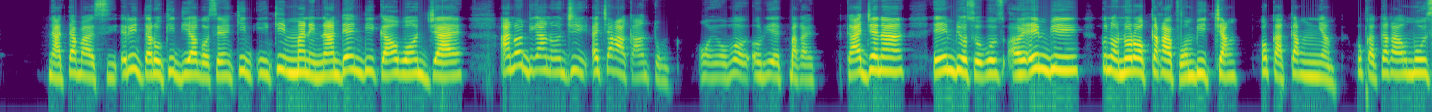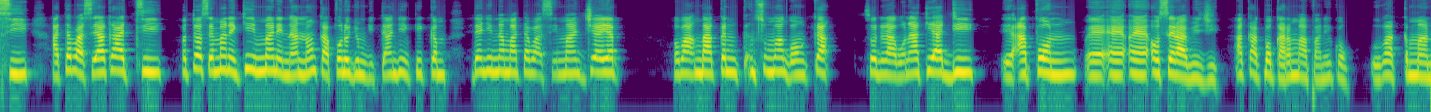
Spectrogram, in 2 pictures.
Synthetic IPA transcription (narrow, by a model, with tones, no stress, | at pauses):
na˨a˨ta˦ba˨si˨e˦ɾi˦n̩˦ta˨ɾo˨ki˦di˦a˦ɡo˨se˦˨ŋ̩˦ki˦m̩˦ma˦ne˨na˨n˦de˦m̩˦di˦ka˨o˦bɔ˦n̩˦d͡ʒa˦e˦ | a̰˨no˦di˨ka˦no˨n̩˦d͡ʒi˦e˦t͡ʃa˦ɣa˨ka˨n̩˦tu˨ŋ | o˨jbo˨ɾi˦e˨k͡pa˨ɣe˨ | ka˨d͡ʒe˦na˦ | e˦m̩˦bi˦o˨˦˨m̩˦bi˦ | kɨ˦no˨no˦ɾo˦ka˦ka˨fo˨m̩˦bi˦t͡ʃa˦ŋ | o˦ka˨ka˦k̚n̩˦ɲa˨m | o˦ka˨ka˦ɣa˨wo˦mo˦si˦ | a˨ta˦ba˨si˨a˦ka˦˨ti˦ | o˨to˦˨se˨˦ma˦ne˨ŋ̩˨ki˦ma˦ne˨na˨n̩˦no˨˦ŋ̩˦ka˨fo˦no˦d͡ʒu˦m̩˨d͡ʒi˨ta˦n̩˦d͡ʒi˦ŋ̩˨ki˦kɨ˦m˦de˦n̩˦d͡ʒi˦n̩˦na˦ma˨ta˦ba˨si˨˦ma˦n̩˦t͡ʃe˦je˦t̚ | o˦a˦m̩˦ba˦kɨ˦n˦n̩˦su˦m˦a˦ɡo˨ŋ̩˦ka˦k̚ | so˦de˨ɾa˨bo˨na˦ki˦a˦di˦˨ | ʔa˨fo˦n˦ | o˦se˦ɾa˨bi˨d͡ʒi˨a˨ka˨k͡po˦˨ka˨ɾa˦ma˨fa˨ni˦ko˨ŋ | o˨ba˦˨kɨ˦ma˦n˨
